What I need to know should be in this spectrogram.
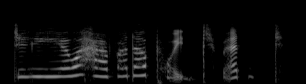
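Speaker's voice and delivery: very high, calling stone sentry statue voice. Narrating for the group, voicing statues beside an archway: statue calling out. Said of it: "the statues turn to you and the voice calls out".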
